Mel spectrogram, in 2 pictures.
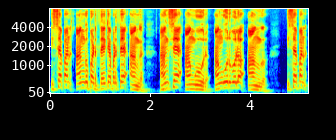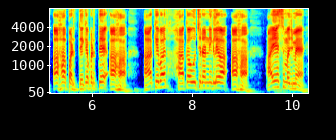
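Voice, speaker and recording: A man teaching beginners to read the Hindi alphabet in a high, bright, forceful voice. He works through the letters one sound at a time, patiently slowing on example words and often asking if it is clear. The sound is close and dry. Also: no room sound. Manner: patient, drills sounds one by one and checks understanding.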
